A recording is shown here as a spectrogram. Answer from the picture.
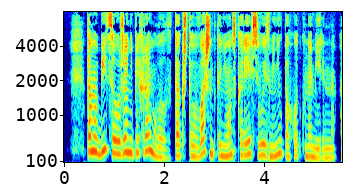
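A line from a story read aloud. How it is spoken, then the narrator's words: Plain. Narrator (Russian): ответила Брэк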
